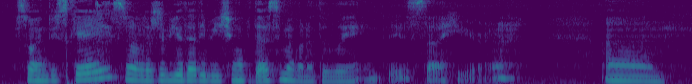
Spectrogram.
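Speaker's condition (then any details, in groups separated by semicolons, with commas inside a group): No condition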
